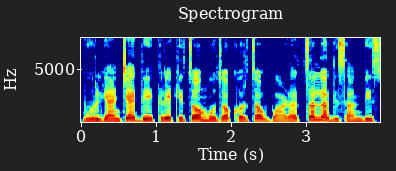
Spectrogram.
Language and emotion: Goan Konkani, sad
